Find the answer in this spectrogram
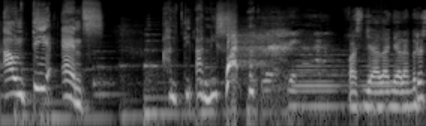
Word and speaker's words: Auntie: Kalau gua kan bacanya onti ya. Oh, onti. Salah aneh ya. Salah ya? Auntie. Oke oke oke.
